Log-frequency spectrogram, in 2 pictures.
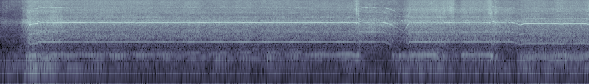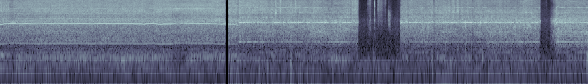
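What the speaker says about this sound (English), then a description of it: "So I was able to remove most of that rust with the wire disc." A wire wheel on a power tool scrubs rust off metal, a loud, steady high whine with grinding friction that runs nearly continuously, briefly dipping near the end.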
